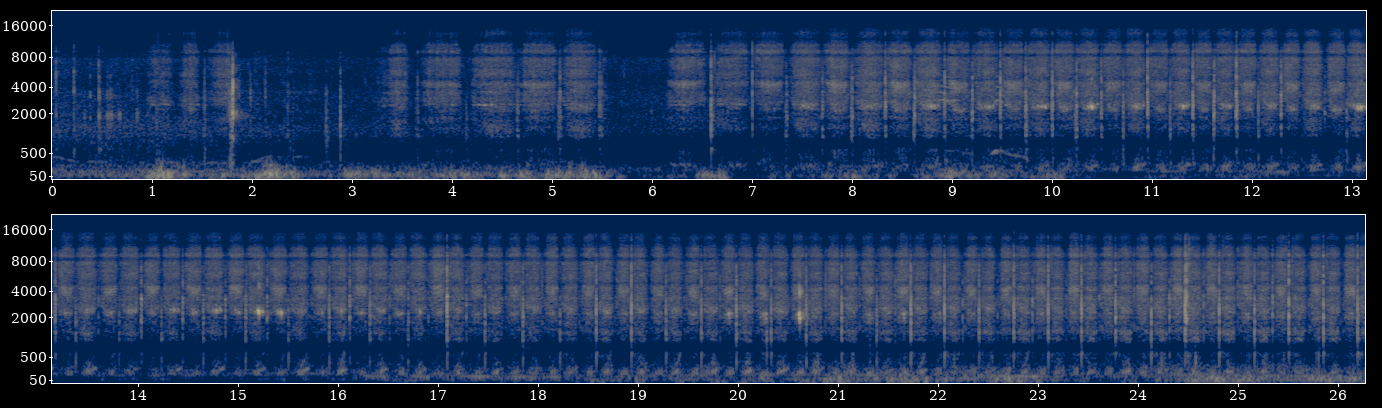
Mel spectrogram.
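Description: Wooden bow drill being worked to start a fire: the spindle rubbing back and forth against a wooden fireboard in steady, rapid strokes with a faint squeak. A couple of loud wooden knocks come in the first few seconds as it is set up.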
